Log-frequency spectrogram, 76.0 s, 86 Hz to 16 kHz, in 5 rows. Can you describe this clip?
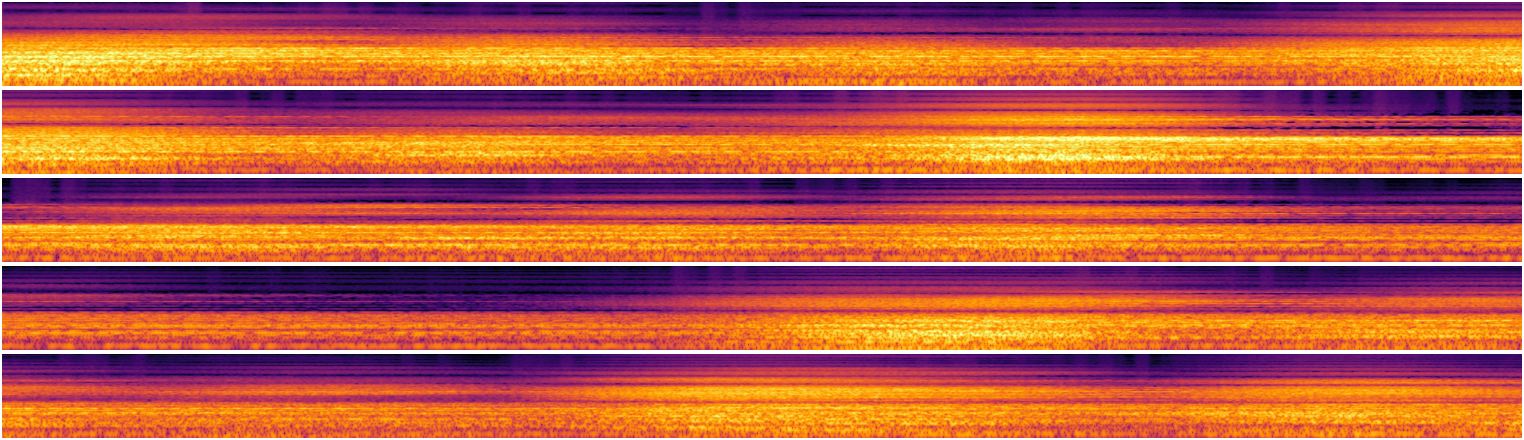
sons modificados 3
nature chicken resonator time-stretch pitch-shift sound-processing sound-effect
chicken, nature, pitch-shift, resonator, sound-effect, sound-processing, time-stretch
